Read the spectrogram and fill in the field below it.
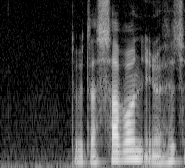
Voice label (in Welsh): "safon", Welsh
